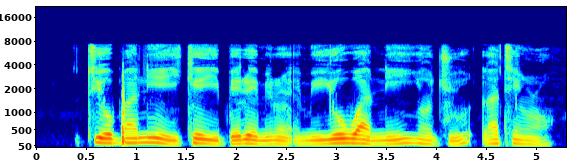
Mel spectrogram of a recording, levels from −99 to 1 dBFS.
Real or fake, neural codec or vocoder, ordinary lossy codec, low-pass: real; none; none; 7.2 kHz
